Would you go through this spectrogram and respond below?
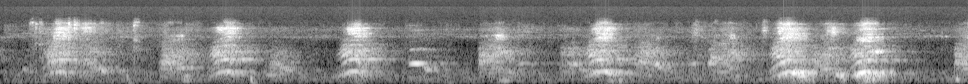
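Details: English Bulldogs at a kennel, several male dogs, give a run of short, rough barks about every half second. The barks are fairly faint, with a murmur of background noise between them.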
